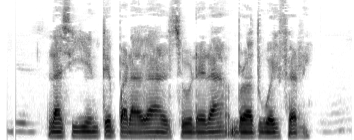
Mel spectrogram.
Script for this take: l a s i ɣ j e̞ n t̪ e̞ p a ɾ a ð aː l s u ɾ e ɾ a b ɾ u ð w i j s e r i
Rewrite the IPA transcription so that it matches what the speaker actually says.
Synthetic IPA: l a s i ɣ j e̞ n t̪ e̞ p a ɾ a ð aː l s u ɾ e ɾ a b ɾ o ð w e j f e r i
